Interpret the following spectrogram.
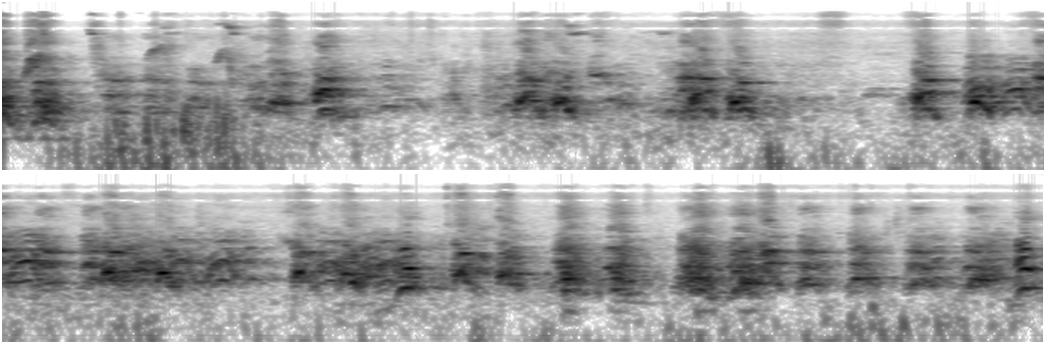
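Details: Small dogs barking in rapid, overlapping bursts, sharp yaps tumbling over one another in dense clusters with brief pauses, a continuous excited chorus across the whole stretch.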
